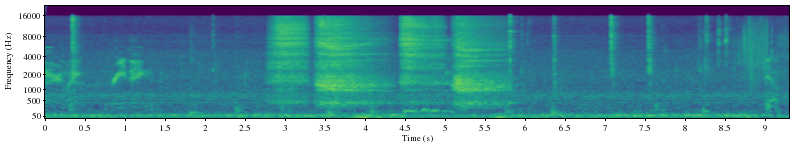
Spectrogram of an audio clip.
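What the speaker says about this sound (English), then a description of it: "Okay, I'm hearing like breathing." Heavy, breathy exhalations and sighs from the horror video game Amnesia: A Machine for Pigs, several loud bursts in a row close up, with soft clicking in the background.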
